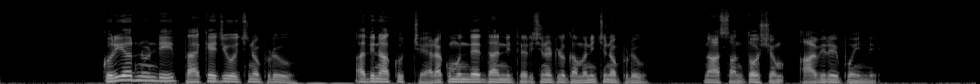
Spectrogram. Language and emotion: Telugu, sad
